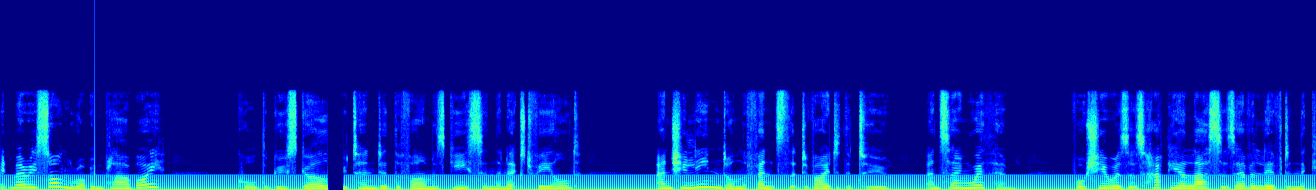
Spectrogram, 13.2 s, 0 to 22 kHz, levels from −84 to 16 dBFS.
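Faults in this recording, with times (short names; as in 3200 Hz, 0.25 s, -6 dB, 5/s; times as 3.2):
buzz 50 Hz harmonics 35 -32 dBFS
0.94 pop -15 dBFS
3.27–3.43 gap 0.164 s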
